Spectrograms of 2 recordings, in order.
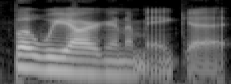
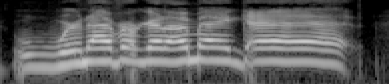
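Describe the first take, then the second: First: Said in the usual way. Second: High, slow mock wail of defeat; retold despair. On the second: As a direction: stretch it out like a hammed-up lament. Acting out past despair, then corrects.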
